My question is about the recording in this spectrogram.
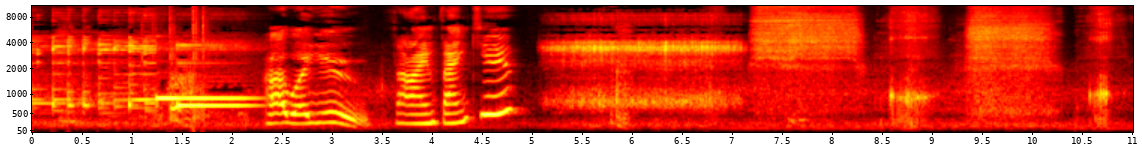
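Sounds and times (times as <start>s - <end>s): person pretend snoring: 5.1s - 11.0s.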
